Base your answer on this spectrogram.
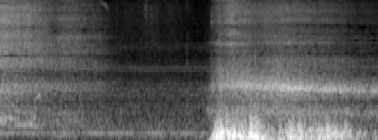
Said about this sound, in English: Take a deep breath. Let's take one right now. Ready?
